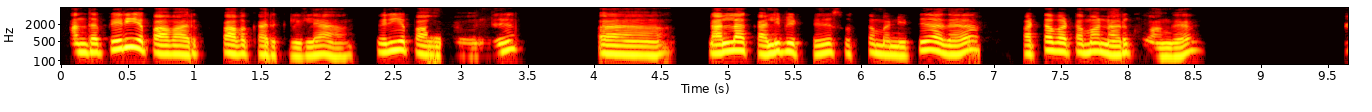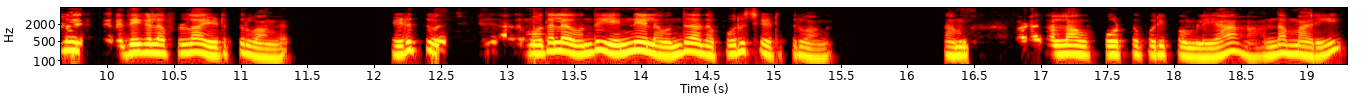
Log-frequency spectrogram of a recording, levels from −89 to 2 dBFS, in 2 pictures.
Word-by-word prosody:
அந்த 205 0 +2
பெரிய 285 +3 +7
பாவா 180 -1 +4
இருக் 175 -1 -9
பாவக்கா 180 -2 +1
இருக்கு 155 -1 -8
இல்லையா? 165 +3 0 0.4
பெரிய 230 +5 +4
பாவக்கா 165 -4 -3
வந்து. 195 +8 -4 0.8
அ - - +4 0.8
நல்லா 220 +5 +7
கழுவிட்டு, 205 0 +1 0.2
சுத்தம் 185 +1 -5
பண்ணிட்டு 165 +6 -1
அத 180 -4 +1 0.5
வட்டவட்டமா 210 +2 +2
நறுக்குவாங்க. 170 -5 -1 1.3
உல்லற 240 +1 +3
இருக்குற - - -17
விதைகள்ல 200 +1 +4
ஃபுல்லா 195 +2 0
எடுத்துருவாங்க. 155 -5 -3 0.9
எடுத்து 240 +6 0
வச்சுட்டு 470 -3 -9
அது - - -17
முதல்ல 225 +5 +4
வந்து 195 +7 +1
எண்ணெயில 210 0 +5
வந்து 180 +8 +1
அத 175 -4 0
பொரிச்சு 215 +5 -2
எடுத்துருவாங்க. 150 -4 -7 0.9
ஆமா. 155 0 0 0.4
வடகம்லாம் 180 0 0 0.2
போட்டு 170 +1 +1
பொரிப்போம் 165 -3 -3
இல்லையா? 140 +7 0 0.3
அந்த 165 +5 -1
மாரி? 155 0 -1
180 Hz, 125 wpm, -23 LUFS, 165-205 Hz, 1.3 s, பெரிய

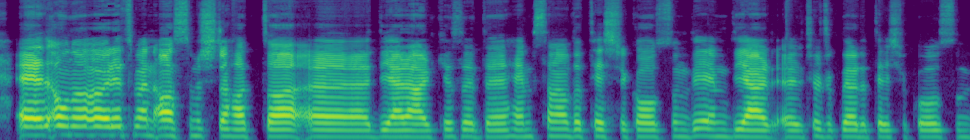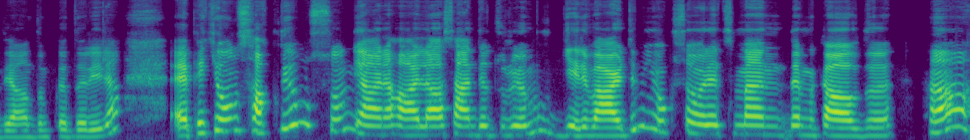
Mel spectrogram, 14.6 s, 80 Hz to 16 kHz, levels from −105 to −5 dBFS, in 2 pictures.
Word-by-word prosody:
Eee, 215 0 +9
onu 225 -1 +4
öğretmen 220 0 +3
asmıştı. 195 -1 +1
Hatta, 180 0 +3 0.2
ııı, 170 -1 +2
diğer 170 -1 +2
herkese 170 +1 -1
de 170 0 -4
hem 175 0 -5
sana 185 0 -4
da 185 -1 -5
teşvik 175 -1 -7
olsun 175 0 -5
diye 190 +1 -2
hem 180 -1 -8
diğer, 170 -2 +2
ııı, 165 -1 -6
çocuklara 175 0 -5
da - - -25
teşvik 165 -1 -10
olsun 170 -1 -8
diye, 165 - -3
anladığım 165 +1 -10
kadarıyla. 175 - -6 0.4
Eee, 315 - +5
peki 270 +4 -1
onu 325 +2 -1
saklıyor 375 - 0
musun? 385 -8 -8
Yani, 230 -3 +2
hâlâ 220 0 +3
sende 225 -1 -1
duruyor 225 +1 -4
mu, 320 +6 -15
geri 210 -1 -2
verdi 205 - +4
mi 425 -3 -10
yoksa 295 -3 -5
öğretmende 235 -2 -1
mi 210 -2 -13
kaldı? 205 0 +2 0.2
Ha. 295 +3 +3
195 Hz, 175 wpm, -23 LUFS, 175-225 Hz, 0.4 s, Eee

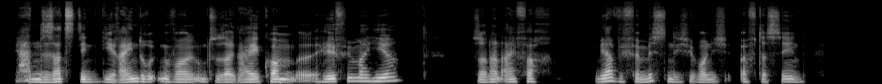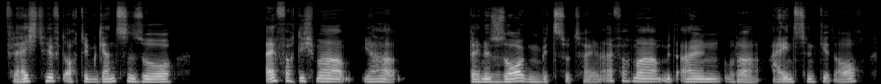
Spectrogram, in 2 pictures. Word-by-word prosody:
ja - - 0
'n 120 0 +3
Satz, 120 +3 +4
den 120 -1 0
die - - -14
dir 120 -3 -1
reindrücken 130 +2 +3
wollen, 120 0 +2
um - - -3
zu 120 - -4
sagen: 115 -2 +2
„Hey 120 0 +4
komm, 125 -2 +4
äh, - - -2
hilf 130 +2 +4
mir 155 - +1
mal 155 0 +2
hier“, 160 +5 +2 0.7
sondern 120 0 0
einfach: 130 - -2 0.4
„Ja, 140 +4 +3
wir 130 - -8
vermissen 130 +3 -2
dich, 115 0 -10
wir 115 - -6
wollen 110 -1 0
dich 110 - -11
öfters - - -5
sehen.“ 125 -1 -3 0.9
Vielleicht 140 +6 +1
hilft 160 -2 +1
auch - - 0
dem 130 -4 -3
Ganzen 140 +3 0
so, 125 -1 +2 0.9
einfach, 165 +1 +3
dich 150 0 -3
mal 135 -3 +3
ja, 125 -2 -2 0.7
deine 125 0 +2
Sorgen 125 +1 +3
mitzuteilen, 110 -1 -6
einfach 155 +1 -6
mal 135 -2 +3
mit 130 - -6
allen 125 -1 +1
oder 110 -5 -5
einzeln 125 +3 -3
geht - - -7
auch, - - -3
125 Hz, 170 wpm, -22 LUFS, 120-135 Hz, 0.9 s, Satz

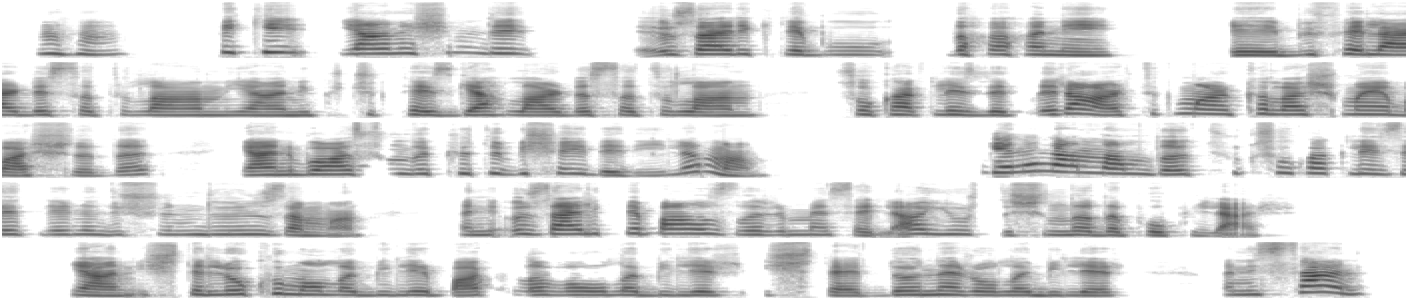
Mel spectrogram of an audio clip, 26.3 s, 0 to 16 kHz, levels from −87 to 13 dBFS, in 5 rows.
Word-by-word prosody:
Hı - - -6
hı. 270 -1 -9 0.3
Peki, 390 0 +1
yani, 315 +2 +5
şimdi, 330 -3 -4 0.4
özellikle 270 -1 +3
bu 245 -1 -15 0.2
daha, 260 0 -3
hani, 220 -4 +1 0.4
eee, 215 -1 0
büfelerde 250 -2 +3
satılan, 225 -2 -3
yani, 210 -1 0
küçük 230 +3 -18
tezgâhlarda 225 -2 +2
satılan 215 -2 -3 0.3
sokak 250 -1 0
lezzetleri 245 +4 +2
artık 280 +2 +3
markalaşmaya 270 -4 +1
başladı. 200 +4 -2 0.3
Yani, 240 +1 +6
bu 265 - +3
aslında 275 +3 0
kötü 315 0 -6
bir - - -5
şey 310 -2 -5
de 210 -2 -4
değil 210 - -5
ama 195 - -2 0.8
genel 435 +4 +7
anlamda 300 -7 +1
Türk 335 +5 -21
sokak 335 -3 -4
lezzetlerini 265 -3 -6
düşündüğün 255 +2 -9
zaman, 215 -6 -3 0.3
hani, 235 0 -7
özellikle 290 +2 +3
bazıları 280 -6 -1
mesela 240 +2 -3
yurt 270 -2 -8
dışında 230 +1 -4
da 220 -2 -2
popüler. 210 - -4 0.7
Yani, 200 -1 +5
işte, 240 +2 -4
lokum 270 +2 -2
olabilir, 230 -3 -3
baklava 235 0 -2
olabilir, 220 -2 -4
işte, 195 -3 -3
döner 245 0 +1
olabilir. 210 -2 -3 0.3
Hani, 250 +1 -7
sen, 400 0 +7
245 Hz, 130 wpm, -24 LUFS, 220-280 Hz, 0.8 s, genel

